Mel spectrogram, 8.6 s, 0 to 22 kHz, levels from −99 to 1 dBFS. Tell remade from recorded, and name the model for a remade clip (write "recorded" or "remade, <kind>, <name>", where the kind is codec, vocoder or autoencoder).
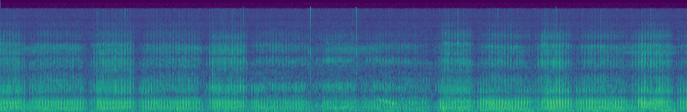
recorded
